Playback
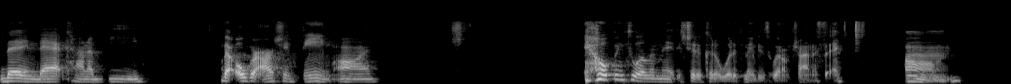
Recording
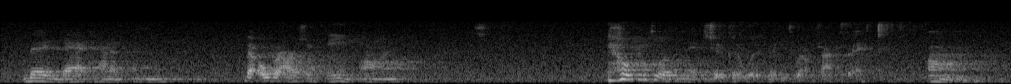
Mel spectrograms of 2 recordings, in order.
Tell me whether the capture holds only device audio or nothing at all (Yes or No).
Yes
